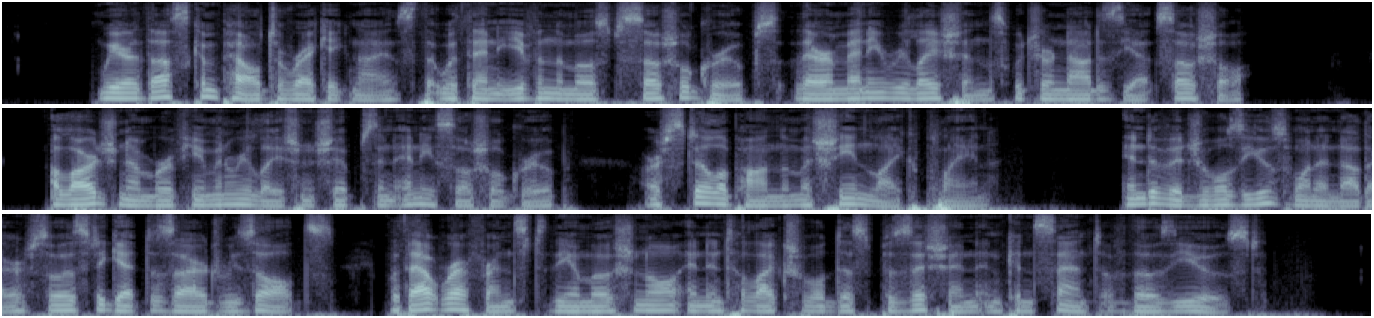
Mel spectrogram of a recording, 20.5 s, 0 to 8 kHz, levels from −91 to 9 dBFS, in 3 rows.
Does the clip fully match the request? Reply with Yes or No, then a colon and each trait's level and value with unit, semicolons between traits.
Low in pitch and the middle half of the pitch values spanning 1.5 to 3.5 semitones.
Yes: low, 105 Hz; average, 3.0 semitones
